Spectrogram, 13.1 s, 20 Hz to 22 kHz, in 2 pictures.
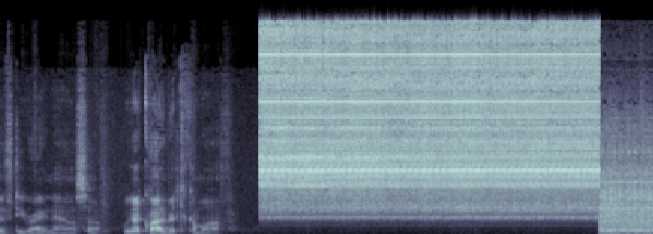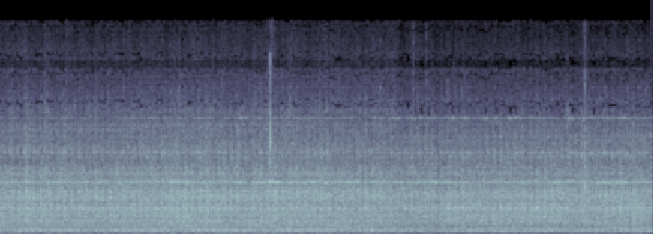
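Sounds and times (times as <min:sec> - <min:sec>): metal lathe humming: 0:02.6 - 0:06.0.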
